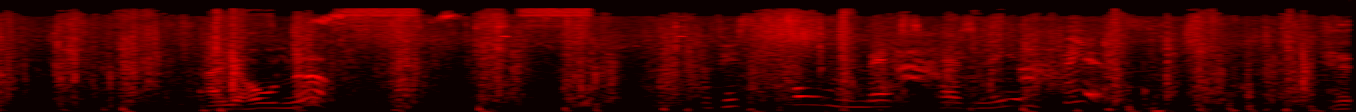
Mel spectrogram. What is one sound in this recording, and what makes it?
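A young man talks quietly into a microphone.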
